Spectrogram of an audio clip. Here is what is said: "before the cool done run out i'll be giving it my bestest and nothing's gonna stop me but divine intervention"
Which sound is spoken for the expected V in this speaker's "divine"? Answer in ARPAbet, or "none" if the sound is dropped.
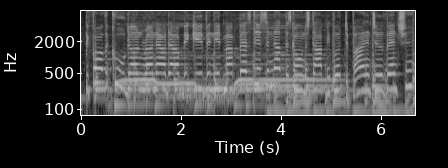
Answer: B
